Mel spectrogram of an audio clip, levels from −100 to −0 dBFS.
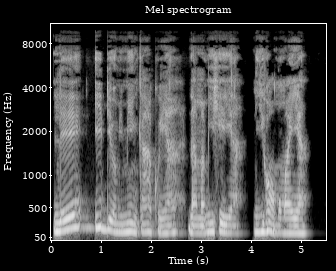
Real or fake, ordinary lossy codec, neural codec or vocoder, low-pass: real; MP3, 64 kbps; none; 9.9 kHz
